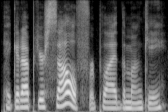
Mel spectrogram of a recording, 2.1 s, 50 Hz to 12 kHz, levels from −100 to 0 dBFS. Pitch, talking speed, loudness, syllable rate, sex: 195 Hz, 200 wpm, -18 LUFS, 5.0 syllables/s, female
